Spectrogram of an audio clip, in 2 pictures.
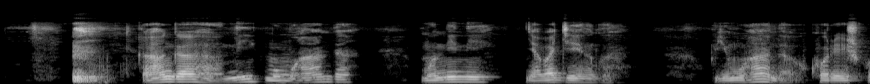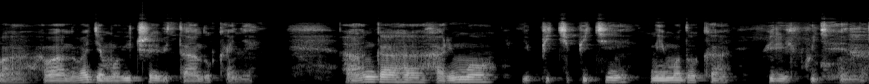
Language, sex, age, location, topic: Kinyarwanda, male, 25-35, Kigali, government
